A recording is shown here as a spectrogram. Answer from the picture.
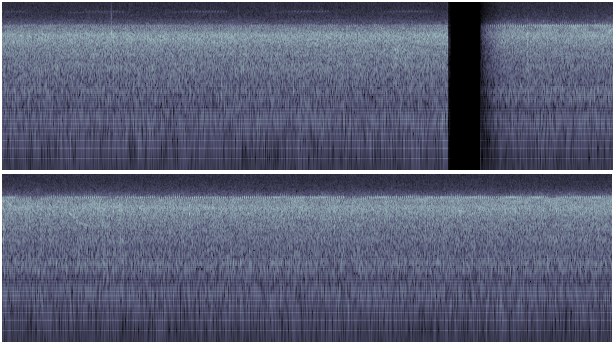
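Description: Steady loud rushing noise with no clear pattern, broken by a dead gap of about half a second a little before the middle, after which it fades back in.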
